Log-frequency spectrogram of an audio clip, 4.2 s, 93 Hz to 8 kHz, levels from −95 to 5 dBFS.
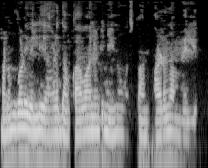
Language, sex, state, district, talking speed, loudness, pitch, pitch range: Telugu, male, Andhra Pradesh, Guntur, 100 wpm, -16 LUFS, 115 Hz, 110-120 Hz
